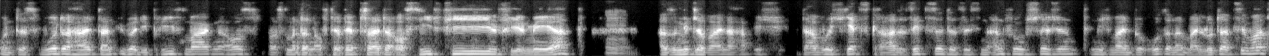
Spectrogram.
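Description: A man speaks at a medium pitch, sounding somewhat breathy. His intonation stays fairly even. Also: moderate pace. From Worms, Germany. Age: 50s. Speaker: stamp collector. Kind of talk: casual interview. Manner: halting, many fillers.

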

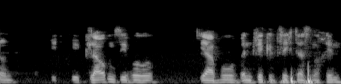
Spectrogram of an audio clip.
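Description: A man's fairly low voice at a moderate pace. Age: 20s. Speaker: master's student. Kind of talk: interview. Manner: halting, many filler sounds.

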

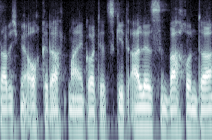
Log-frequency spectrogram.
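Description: The speaker is a man whose pitch is fairly low. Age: 40s. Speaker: financial magazine publisher. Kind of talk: interview. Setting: remote call from home office. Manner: hesitant, many filler sounds.

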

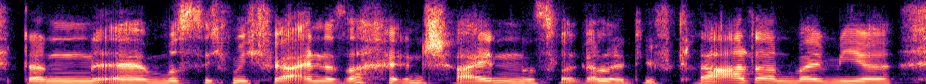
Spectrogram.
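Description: Here a woman speaks at medium pitch and a moderate pace. Her intonation is monotone and flat. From Germany, Bielefeld. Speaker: football fan expert. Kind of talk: casual chat.

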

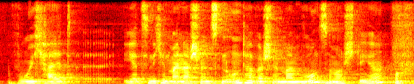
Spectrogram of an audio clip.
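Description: A woman speaks with a very deep, low pitch. Room echo is audible and background noise is noticeable. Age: 20s. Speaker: nurse. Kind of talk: casual chat.

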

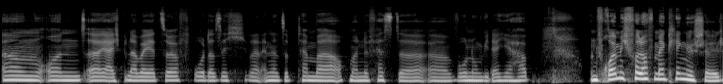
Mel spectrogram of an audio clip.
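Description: In a very clean recording with a silent background and a dry, close sound with no echo, a woman with a dark, mellow tone speaks at a medium pitch and moderate pace with fairly even intonation. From Bonn, Germany. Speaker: stand-up comedian. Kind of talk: casual chat.

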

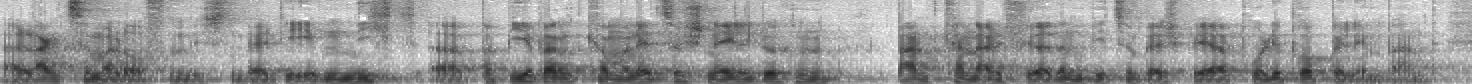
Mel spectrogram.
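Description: This man's voice is very deep and low in pitch. He speaks at a moderate pace with ordinary pitch variation. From Austria. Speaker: packaging machinery sales manager. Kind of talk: interview.

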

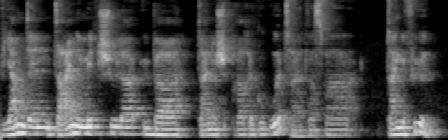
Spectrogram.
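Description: Audible room echo surrounds a man speaking at a medium pitch. His pace is fairly slow and his intonation fairly even. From Germany, Sauerland (Westphalia). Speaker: podcast host and teacher. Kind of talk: casual chat.

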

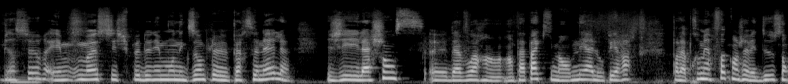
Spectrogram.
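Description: Woman at a medium pitch, somewhat breathy, at a moderate pace with ordinary pitch variation. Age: 20s. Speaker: actress and musicologist, classical music video creator. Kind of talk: casual chat.

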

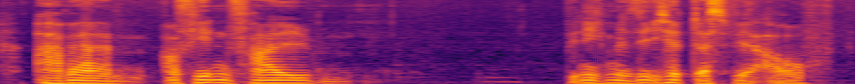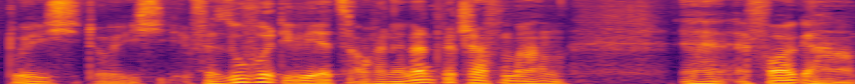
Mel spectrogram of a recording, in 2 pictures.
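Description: This man has a very deep, low pitch and a dark, mellow tone with vocal fry. He talks at a moderate pace with ordinary pitch variation. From northern Germany, Schleswig-Holstein. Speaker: agricultural business manager. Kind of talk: interview. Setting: in person, on location.

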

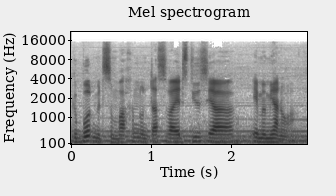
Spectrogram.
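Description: Music runs in the background as a man talks at a very fast pace with fairly even intonation. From western Germany, NRW near Düsseldorf (Mettmann). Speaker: science journalist and content creator. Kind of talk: casual explanatory interview. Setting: outdoors at an S-Bahn station and on a train.

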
